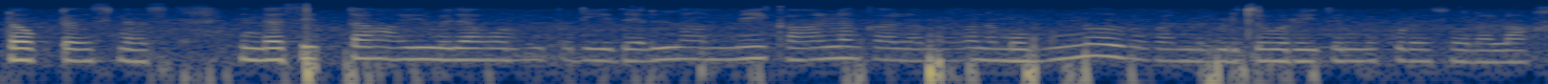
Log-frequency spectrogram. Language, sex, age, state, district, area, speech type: Tamil, female, 18-30, Tamil Nadu, Sivaganga, rural, spontaneous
